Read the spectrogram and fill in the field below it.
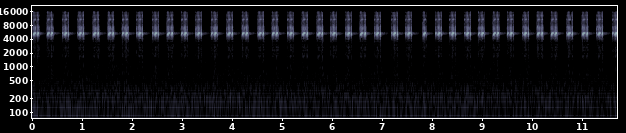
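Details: Night chorus of crickets captured live with a Sony PCM D100 recorder, giving rapid, evenly spaced high-pitched chirps about three each second, unbroken and clean against a silent background.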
